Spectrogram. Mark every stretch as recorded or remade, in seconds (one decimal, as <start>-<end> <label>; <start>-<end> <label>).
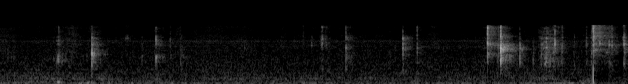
0.0-2.9 recorded; 2.9-4.2 remade; 4.2-5.8 recorded; 5.8-6.3 remade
